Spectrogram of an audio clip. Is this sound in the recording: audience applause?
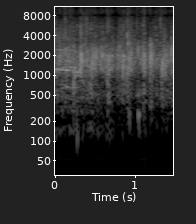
yes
